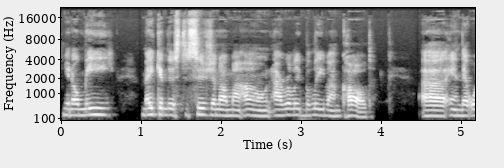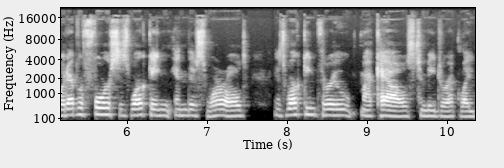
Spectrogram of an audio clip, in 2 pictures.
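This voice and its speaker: A woman speaks at a moderate pace with a Texan accent, her pitch fairly low and her tone dark and mellow. Her intonation is monotone and flat, and the recording is very clean with a silent background. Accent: Texan American. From Texas, Houston. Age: 60s. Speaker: animal sanctuary founder. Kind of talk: interview.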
